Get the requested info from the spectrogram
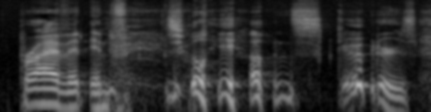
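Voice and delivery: laughing through the words. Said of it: "I'm sorry for laughing".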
